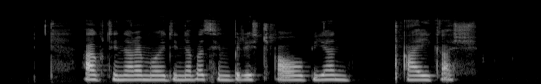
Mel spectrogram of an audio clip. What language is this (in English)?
Georgian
